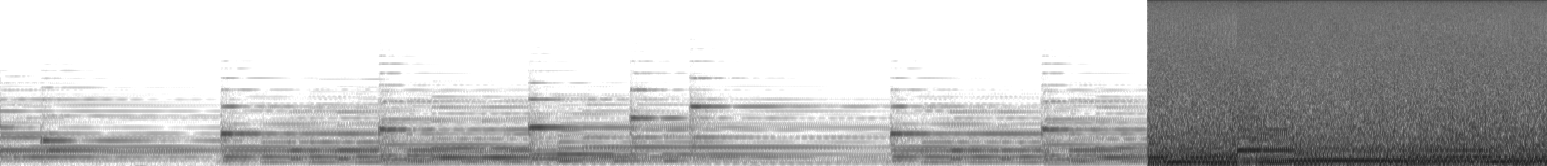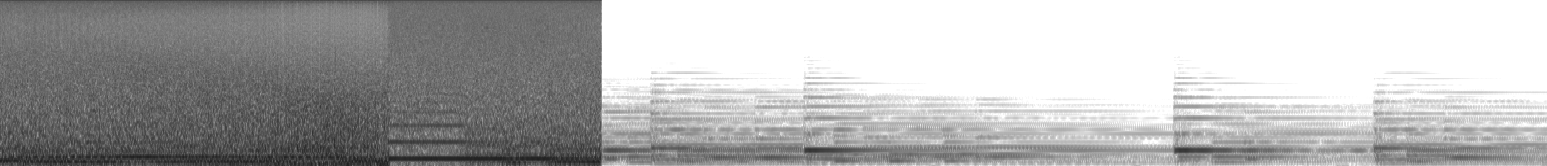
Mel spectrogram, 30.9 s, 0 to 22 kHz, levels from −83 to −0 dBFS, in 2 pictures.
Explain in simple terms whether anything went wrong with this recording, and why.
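From 11.47 to 21.47 s, loud hiss swamps the sound, which plays at half speed and lower pitch: a wrong sample width fault, 16-bit data read as 8-bit.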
